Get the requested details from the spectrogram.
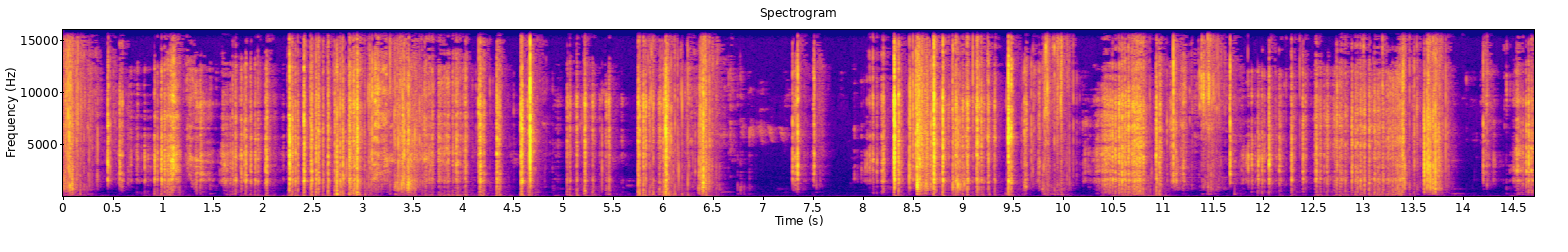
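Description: A utility knife blade scrapes thin, crunchy flakes from the edge of a solid, pale yellow, dry vintage bar of soap held in the hand. Quick, dry scraping bursts with a bright, crackly hiss come in bunched runs separated by brief pauses. There is almost no ring after each stroke.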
